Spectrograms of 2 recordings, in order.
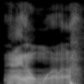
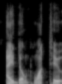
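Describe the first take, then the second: First: It is said in a whiny, reluctant tone. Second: It is said in a plain, neutral tone.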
